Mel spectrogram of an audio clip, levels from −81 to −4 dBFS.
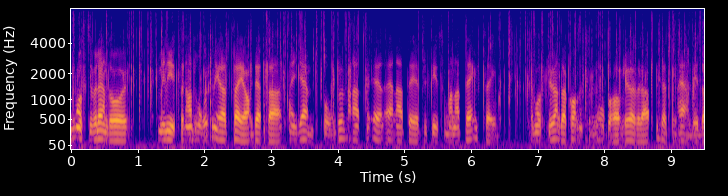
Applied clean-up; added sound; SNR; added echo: neural diffusion model UNIVERSE++.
